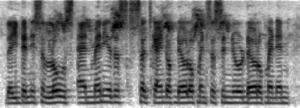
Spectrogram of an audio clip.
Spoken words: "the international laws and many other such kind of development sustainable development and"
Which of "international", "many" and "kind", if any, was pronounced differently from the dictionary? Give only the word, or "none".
international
